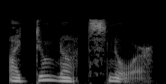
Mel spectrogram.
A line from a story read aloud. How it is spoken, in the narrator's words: Nynaeve said in a tight voice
